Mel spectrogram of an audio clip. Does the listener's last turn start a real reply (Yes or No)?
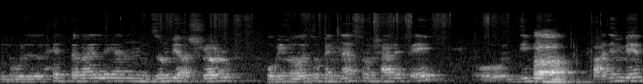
No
